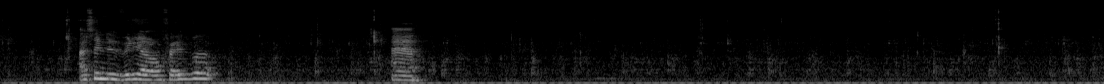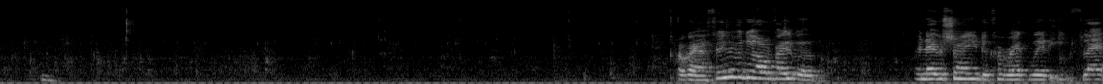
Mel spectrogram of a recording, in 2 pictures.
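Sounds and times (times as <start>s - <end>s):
wet chewing and lip-smacking: 0.0s - 1.0s, 2.1s - 20.2s
low steady hum: 0.0s - 22.0s.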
